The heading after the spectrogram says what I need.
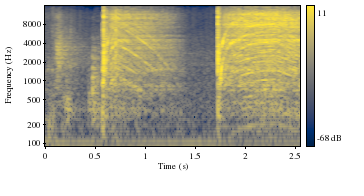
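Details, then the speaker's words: Nissan Skyline R33 GTS-T with freshly rebuilt engine, new starter motor fitted: two bursts of smooth, high, rising whir with no grinding or clicking; starter spins healthily. "sounds a lot healthier thrown out of just turning"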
